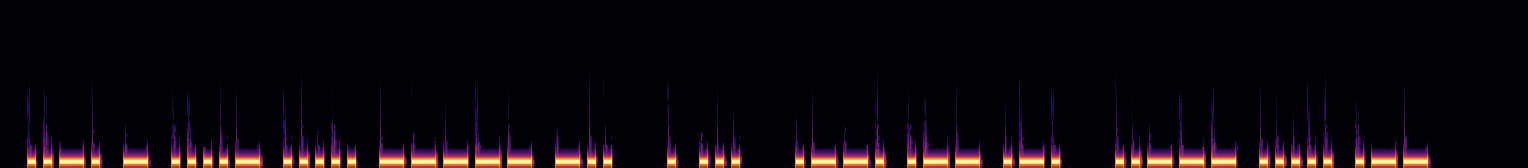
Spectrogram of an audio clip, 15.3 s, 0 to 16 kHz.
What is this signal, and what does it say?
Morse code, heard as a keyed tone, about 15 wpm, 700 Hz. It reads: FT450D ES PWR 25W
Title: Practice QSO - Exchange 2 - Info - 15wpm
